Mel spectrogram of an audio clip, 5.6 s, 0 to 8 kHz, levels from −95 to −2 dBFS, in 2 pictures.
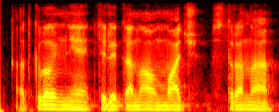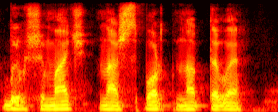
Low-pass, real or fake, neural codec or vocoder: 7.2 kHz; fake; codec, 16 kHz, 4 kbps, FunCodec, trained on LibriTTS, 50 frames a second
